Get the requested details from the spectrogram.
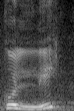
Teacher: لام کی دو بار آواز، ایک لام کی آواز سائلنٹ دوسری زیر کے ساتھ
